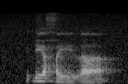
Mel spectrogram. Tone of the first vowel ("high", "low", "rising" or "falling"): high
